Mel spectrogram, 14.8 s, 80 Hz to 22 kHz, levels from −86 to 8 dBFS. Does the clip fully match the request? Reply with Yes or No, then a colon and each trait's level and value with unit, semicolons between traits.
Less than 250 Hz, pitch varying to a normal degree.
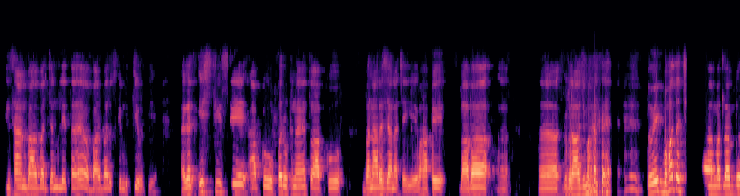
Yes: medium, 140 Hz; average, 3.1 semitones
